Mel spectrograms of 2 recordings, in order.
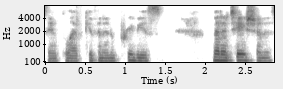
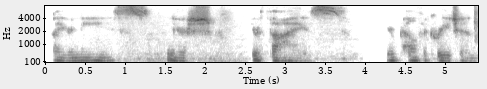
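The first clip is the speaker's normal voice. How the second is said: calm, soft meditation voice with long pauses; unhurried, hushed instructions, leaving space to breathe; guided meditation; 5 dB quieter than usual. Acted. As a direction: gently guide listeners through relaxing each body part.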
